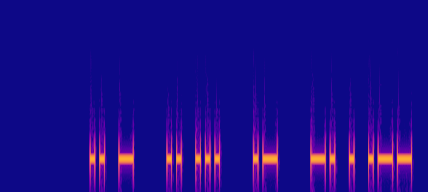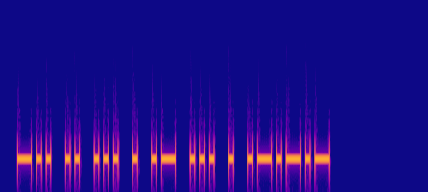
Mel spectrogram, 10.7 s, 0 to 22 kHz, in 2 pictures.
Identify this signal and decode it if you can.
Morse code, heard as a keyed tone, about 20 wpm, 700 Hz. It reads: IT IS A NEW DISEASE.
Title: Sentences from Top 1000 Words - Review Part 6 - 20wpm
